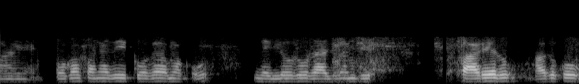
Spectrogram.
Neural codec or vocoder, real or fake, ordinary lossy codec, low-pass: none; real; Opus, 32 kbps; 3.6 kHz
